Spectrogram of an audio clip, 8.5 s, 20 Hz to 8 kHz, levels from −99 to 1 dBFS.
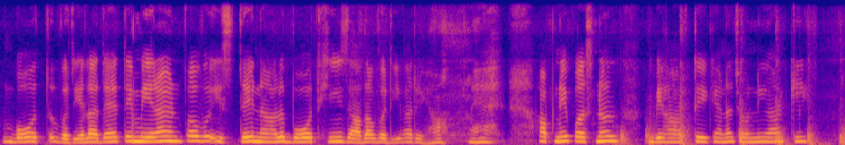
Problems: background sounds at intervals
